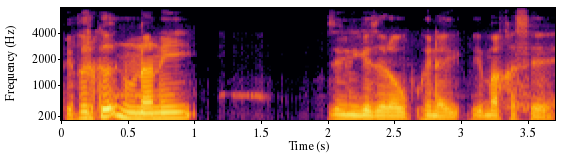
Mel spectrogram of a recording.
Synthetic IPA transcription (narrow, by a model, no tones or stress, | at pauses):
b̥epʰɯɾkʰɯnunanɯj | zɯŋniɡezɯɾawhɯjnajbemakʰase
